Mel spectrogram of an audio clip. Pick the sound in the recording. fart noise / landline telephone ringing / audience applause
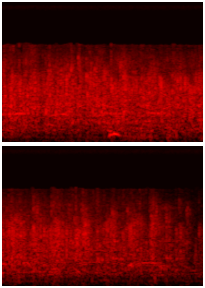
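audience applause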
